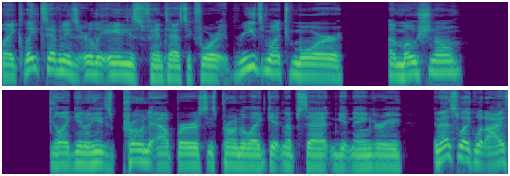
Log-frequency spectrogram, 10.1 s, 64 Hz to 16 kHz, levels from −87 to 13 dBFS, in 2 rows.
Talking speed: 195 wpm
